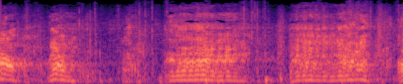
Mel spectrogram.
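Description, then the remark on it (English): A robotic sci-fi dog growls and snarls in a few loud, rough bursts, with whiny rising tones between them and no one talking. “I got a clip of Daggett”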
